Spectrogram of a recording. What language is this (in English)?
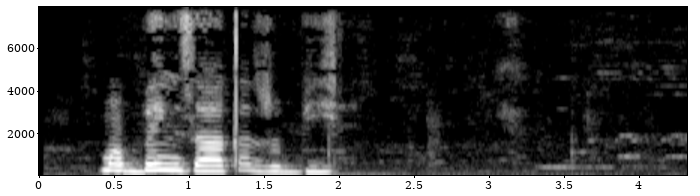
Mundang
